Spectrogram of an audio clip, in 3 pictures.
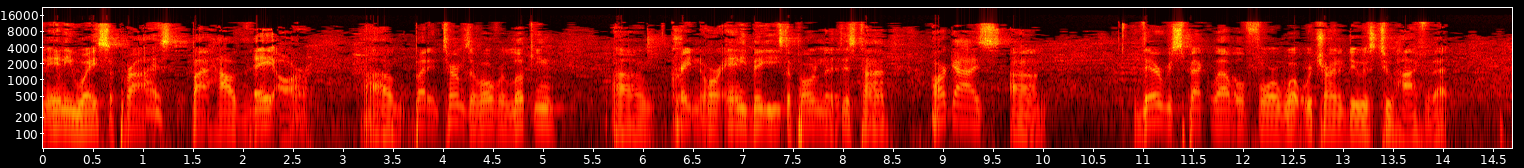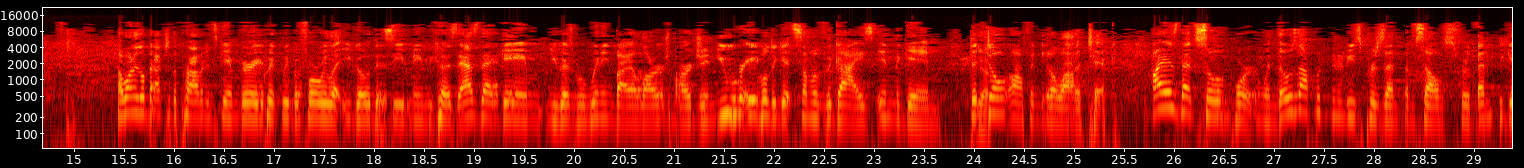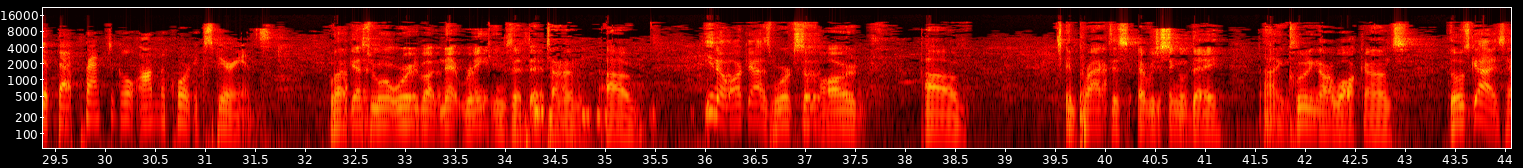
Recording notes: LIVE from MOTOR Bar & Restaurant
